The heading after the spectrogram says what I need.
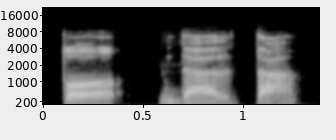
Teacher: জিহ্বার আগা সামনের উপরের 2 দাঁতের গোড়ার সঙ্গে লাগাইয়া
